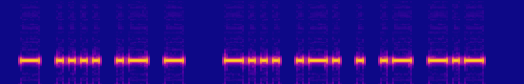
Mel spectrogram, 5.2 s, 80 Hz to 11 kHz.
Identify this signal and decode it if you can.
Morse code, heard as a keyed tone, about 20 wpm, 1000 Hz. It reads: THAT BREAK
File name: qotdfiles / 20wpm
